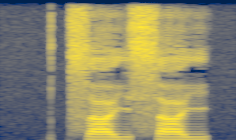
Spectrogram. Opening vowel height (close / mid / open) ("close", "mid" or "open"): open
